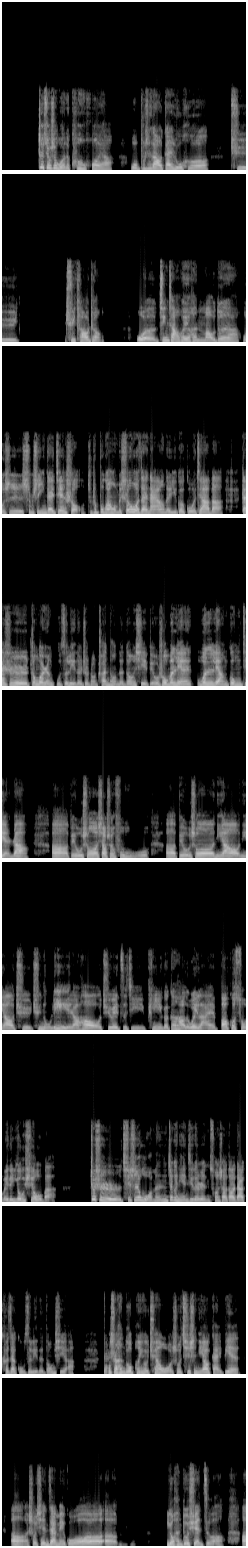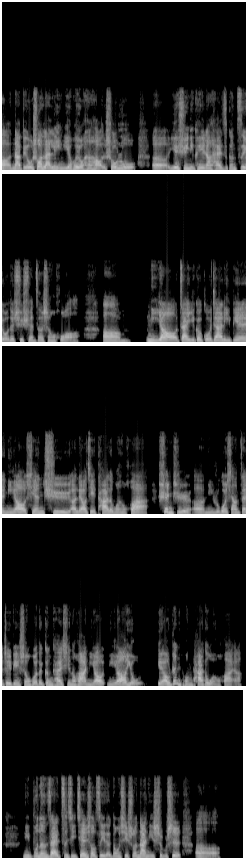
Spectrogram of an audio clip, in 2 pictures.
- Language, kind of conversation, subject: Chinese, advice, 我该如何调整期待，并在新环境中重建日常生活？
- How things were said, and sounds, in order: other noise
